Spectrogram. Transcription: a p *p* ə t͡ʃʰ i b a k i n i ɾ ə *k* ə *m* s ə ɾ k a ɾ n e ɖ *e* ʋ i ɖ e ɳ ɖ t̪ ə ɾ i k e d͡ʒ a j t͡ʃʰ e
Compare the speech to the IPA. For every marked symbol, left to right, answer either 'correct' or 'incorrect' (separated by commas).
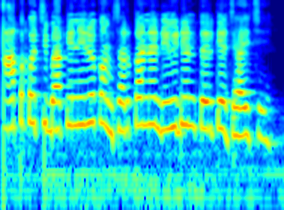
correct, correct, correct, incorrect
